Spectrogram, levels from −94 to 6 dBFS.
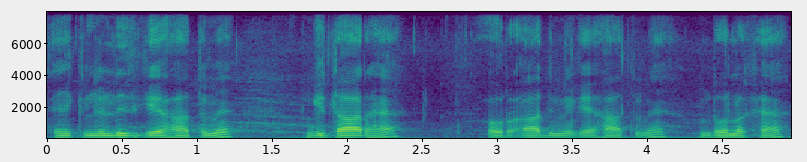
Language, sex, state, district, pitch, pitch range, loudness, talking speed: Hindi, male, Uttar Pradesh, Saharanpur, 120 Hz, 115-125 Hz, -20 LUFS, 170 wpm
